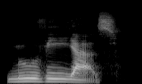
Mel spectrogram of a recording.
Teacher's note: movie of course ends in a vowel e and as begins in another vowel which is the shua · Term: Linkin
